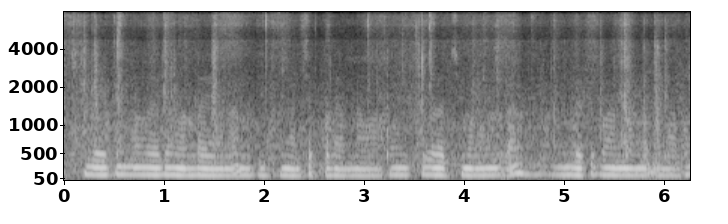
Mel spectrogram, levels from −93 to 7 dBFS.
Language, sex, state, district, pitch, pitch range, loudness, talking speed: Telugu, male, Karnataka, Gulbarga, 120 Hz, 115-125 Hz, -16 LUFS, 55 wpm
